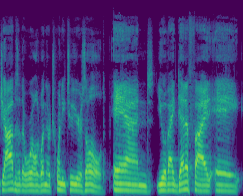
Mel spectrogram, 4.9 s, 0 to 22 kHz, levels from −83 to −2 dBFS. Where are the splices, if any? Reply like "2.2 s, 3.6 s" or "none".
2.1 s, 3.0 s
